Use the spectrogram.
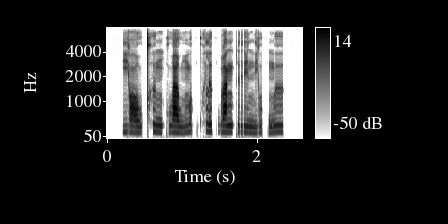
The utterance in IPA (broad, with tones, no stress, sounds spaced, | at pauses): j ɔː˩˦ w kʰ ɯ˨˩ ŋ k w a˩˦ w m o˦˥ k̚ pʰ l ɯ˦˥ k̚ b a˧ ŋ p r i˨˩ n j u˨˩ k̚ m ɯ˦˥ k̚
